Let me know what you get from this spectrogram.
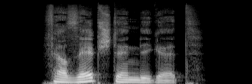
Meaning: second-person plural subjunctive I of verselbständigen
- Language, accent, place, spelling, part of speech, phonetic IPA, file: German, Germany, Berlin, verselbständiget, verb, [fɛɐ̯ˈzɛlpʃtɛndɪɡət], De-verselbständiget.ogg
